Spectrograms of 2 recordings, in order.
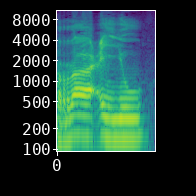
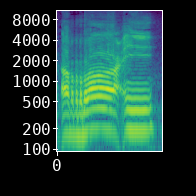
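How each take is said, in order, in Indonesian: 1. Kata ini berakhir dengan u setelah y. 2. Kata ini berakhir dengan i panjang biasa. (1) "kita memperjelas harakat akhirnya ar-ra'iyu" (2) "ketika kita mengucapkan ar-ra'i ini lebih ringan"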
